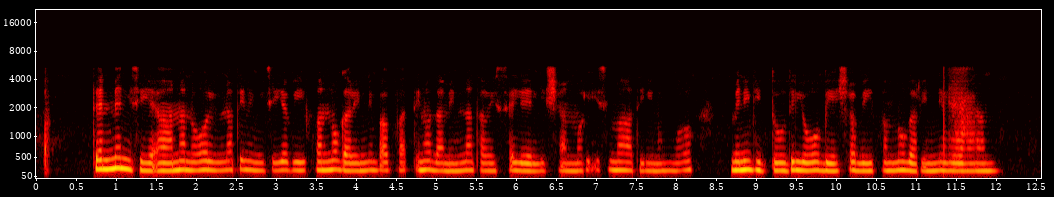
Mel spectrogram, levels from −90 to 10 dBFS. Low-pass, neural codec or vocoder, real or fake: 5.4 kHz; codec, 24 kHz, 0.9 kbps, WavTokenizer, medium speech release version 2; fake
